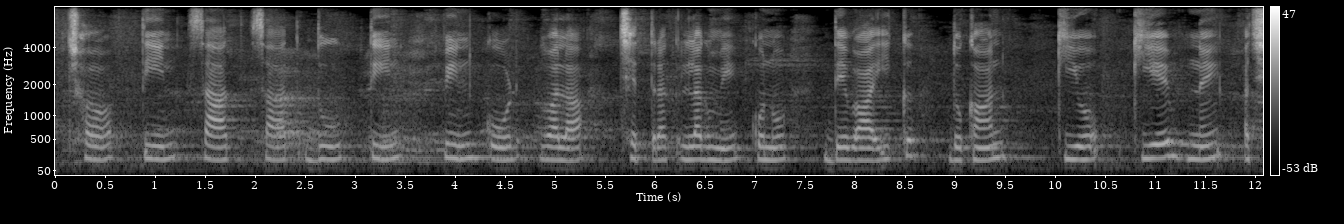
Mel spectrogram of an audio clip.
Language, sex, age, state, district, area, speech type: Maithili, female, 18-30, Bihar, Madhubani, rural, read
